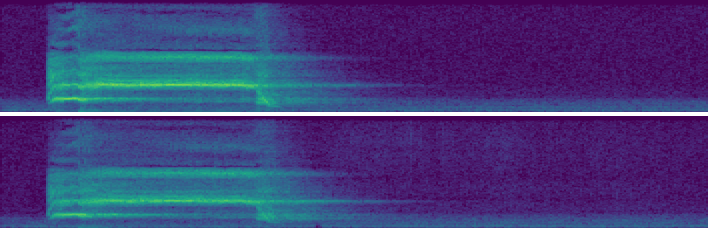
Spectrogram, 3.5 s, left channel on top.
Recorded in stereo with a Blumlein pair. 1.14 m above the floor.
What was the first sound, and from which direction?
A scream, 20° left.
